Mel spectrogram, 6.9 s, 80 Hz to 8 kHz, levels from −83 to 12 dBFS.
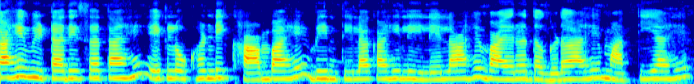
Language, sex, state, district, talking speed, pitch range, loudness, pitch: Marathi, female, Maharashtra, Gondia, 145 wpm, 215-235 Hz, -19 LUFS, 225 Hz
